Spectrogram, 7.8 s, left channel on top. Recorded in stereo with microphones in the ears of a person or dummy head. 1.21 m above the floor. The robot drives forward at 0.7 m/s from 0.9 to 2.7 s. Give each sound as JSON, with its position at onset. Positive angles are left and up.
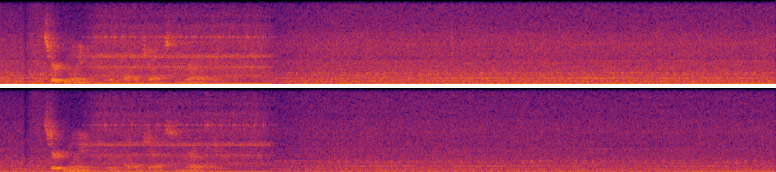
{"t": 0.5, "sound": "a man speaking", "side_deg": 25, "distance_m": 3.5}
